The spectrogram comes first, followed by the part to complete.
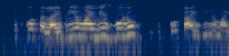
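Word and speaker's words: ptyalin: एक नाम होता है इसको टाइन अमाइज भी कहते अब आप आपने तो प से लिखा है प प्रोनाउंस के समय साइलेंट हो जाता है आप कहोगे हिंदी में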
